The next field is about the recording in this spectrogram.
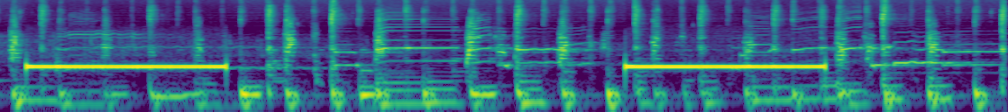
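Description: An unanswered phone call rings out: two long, steady ringback tones, each about two seconds, separated by a pause of about four seconds. A busy, loud background sound continues underneath throughout.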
